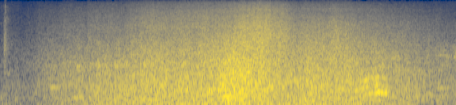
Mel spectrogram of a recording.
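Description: Heavy Atlantic waves surging into Penny Pool, a rocky Cornish cove, a loud, close, sustained roar of churning surf with wind buffeting the microphone, swelling toward the middle and easing slightly at the end.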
